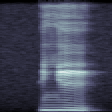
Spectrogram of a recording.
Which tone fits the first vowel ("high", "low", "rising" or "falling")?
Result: low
